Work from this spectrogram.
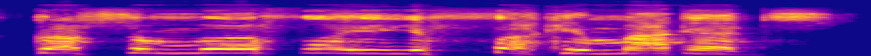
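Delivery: very high, very loud, ragged and rough bellowed roar. Narrator voices a figure calling down from the circle drop, bellowing. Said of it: "you hear a voice bellow".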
